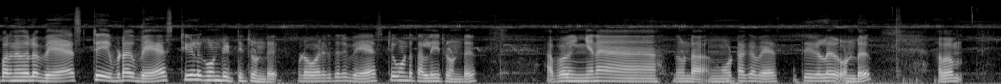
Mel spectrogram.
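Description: A man talking in bursts over a steady, high, unbroken chirring of crickets.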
